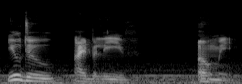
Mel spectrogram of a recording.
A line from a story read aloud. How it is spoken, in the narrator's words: Yane growled at Lagatha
